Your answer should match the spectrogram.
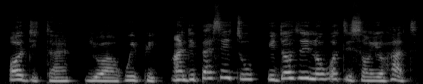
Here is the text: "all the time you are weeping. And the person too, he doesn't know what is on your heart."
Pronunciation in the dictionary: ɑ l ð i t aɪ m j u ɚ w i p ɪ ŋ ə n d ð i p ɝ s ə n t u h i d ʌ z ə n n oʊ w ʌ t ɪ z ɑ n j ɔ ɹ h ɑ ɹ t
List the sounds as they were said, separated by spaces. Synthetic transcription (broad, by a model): ɑ l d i t aɪ m j u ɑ w i p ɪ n ə n d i p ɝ s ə n t u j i d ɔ s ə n n oʊ w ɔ t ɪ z ɑ n j ɔ h ɑ t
